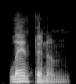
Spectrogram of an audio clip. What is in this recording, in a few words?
"lanthanum", American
